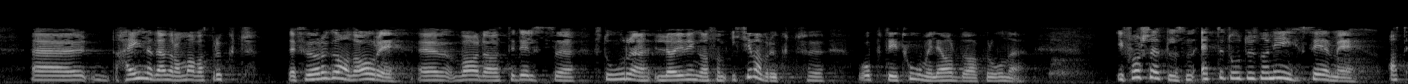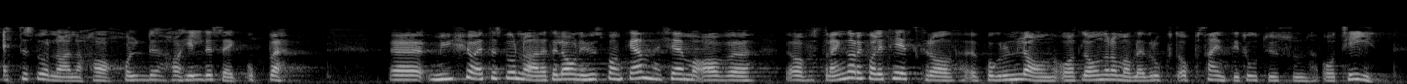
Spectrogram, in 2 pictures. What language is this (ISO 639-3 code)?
nno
